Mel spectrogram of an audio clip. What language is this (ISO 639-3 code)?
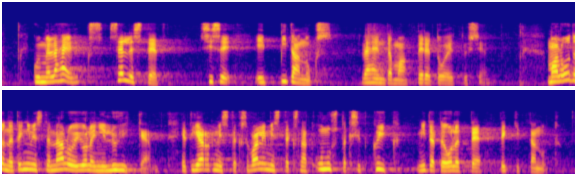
est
